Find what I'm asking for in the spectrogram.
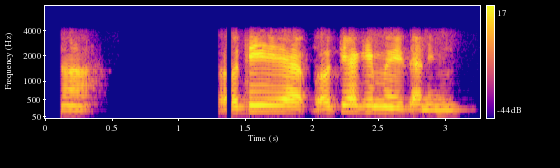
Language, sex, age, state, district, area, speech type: Sanskrit, male, 60+, Karnataka, Dakshina Kannada, rural, conversation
